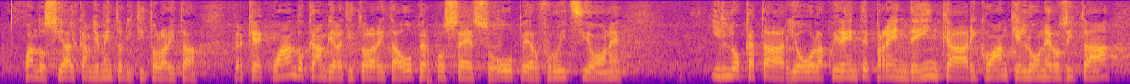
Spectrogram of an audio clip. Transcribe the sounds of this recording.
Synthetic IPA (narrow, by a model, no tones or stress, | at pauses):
kwand̪osiailkambjament̪od̪it̪it̪olaɾit̪aperk̟ɛkwand̪okambjalat̪it̪olaɾit̪aopːerposːɛsːoːpːerfɾuit̪sːjoːne | ilːokat̪aːɾjoːlakwiɾɛnt̪epɾɛnd̪eiŋkaːɾikoaŋkeloneɾozit̪a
